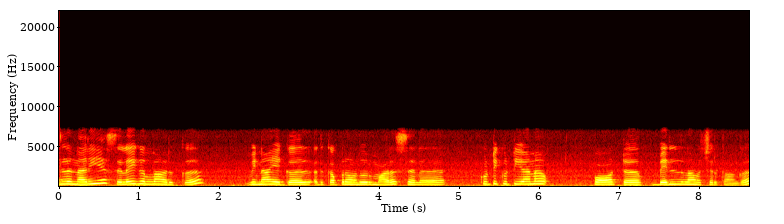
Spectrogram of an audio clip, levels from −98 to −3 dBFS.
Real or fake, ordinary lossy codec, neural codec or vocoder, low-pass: real; none; none; 7.2 kHz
